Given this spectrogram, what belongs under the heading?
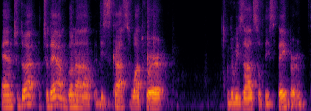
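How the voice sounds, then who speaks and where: There's slight background noise as this university lecturer speaks, unhurried, in a lowish voice. He's indoors on an echoey online video call, explaining a technical topic and asking questions to make sure it lands.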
